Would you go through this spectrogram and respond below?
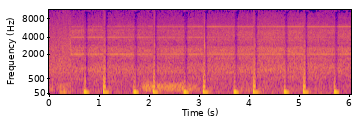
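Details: Simulator, about 60 beats a minute: S1, a small crescendo-decrescendo midsystolic murmur, then S2 split into aortic and pulmonary parts with the same gap whether the patient inspires or expires.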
